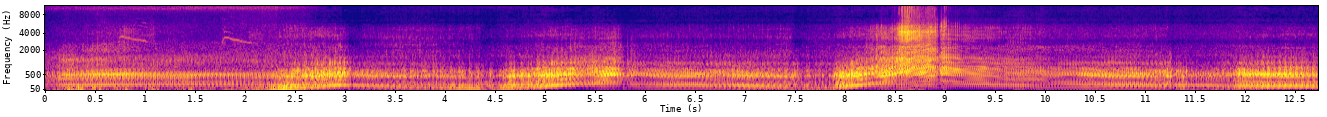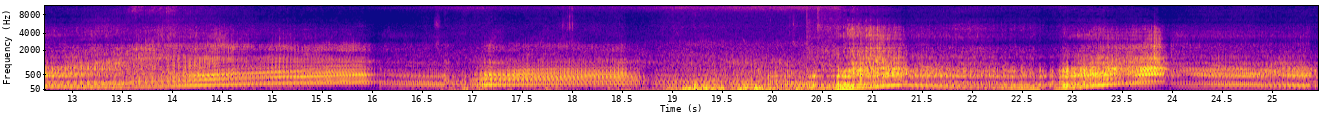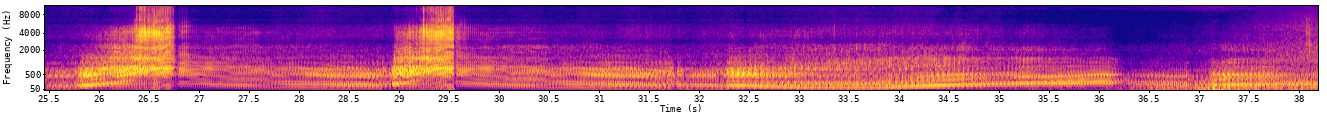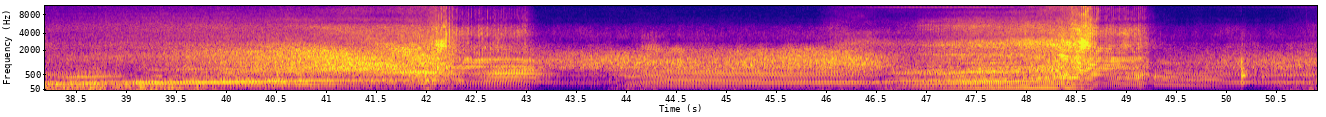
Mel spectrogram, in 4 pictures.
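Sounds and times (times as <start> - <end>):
exhaust cracks: 0.0 - 2.8, 13.4 - 21.3, 36.2 - 42.6, 45.8 - 49.3
car accelerating past: 0.0 - 24.8, 32.8 - 50.9
car engine revving: 0.0 - 26.8, 32.8 - 50.9.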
